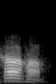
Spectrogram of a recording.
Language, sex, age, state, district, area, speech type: Odia, male, 18-30, Odisha, Bhadrak, rural, conversation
